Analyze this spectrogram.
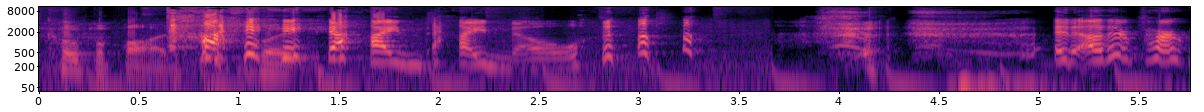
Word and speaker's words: copepod: oh yeah rare occasions abyssal cope copepod it's pronounced copepod i know and other park wildlife will venture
